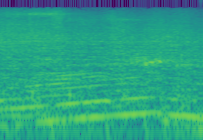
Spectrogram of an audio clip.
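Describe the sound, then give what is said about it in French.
A car pulls away on the morning drive, its engine roaring loudly and steadily with squealing, whining tire tones running through the whole burst and no voices. “Les chaussures, direction la voiture, on dépose les enfants et hop, au boulot.”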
